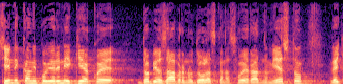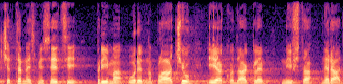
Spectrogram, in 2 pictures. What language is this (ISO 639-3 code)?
hrv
